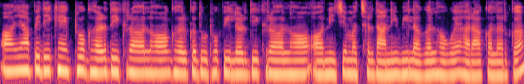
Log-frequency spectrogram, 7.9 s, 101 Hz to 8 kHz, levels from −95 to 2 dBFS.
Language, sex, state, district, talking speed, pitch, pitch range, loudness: Bhojpuri, female, Uttar Pradesh, Deoria, 200 wpm, 180 Hz, 175-190 Hz, -14 LUFS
